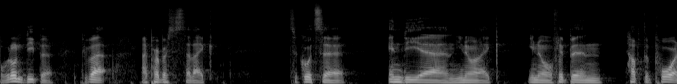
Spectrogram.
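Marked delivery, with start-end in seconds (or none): none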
